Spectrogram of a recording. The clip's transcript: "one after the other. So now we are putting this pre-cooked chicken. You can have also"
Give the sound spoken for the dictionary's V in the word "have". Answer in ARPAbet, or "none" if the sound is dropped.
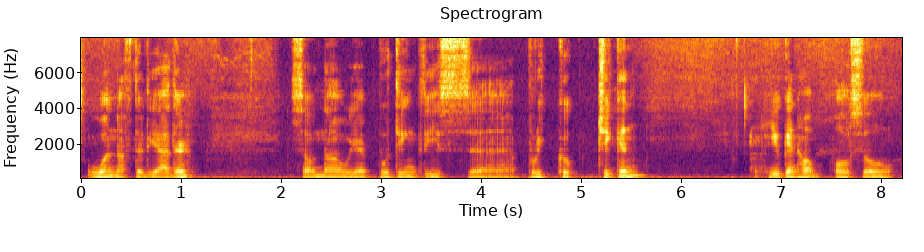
P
